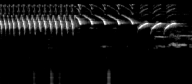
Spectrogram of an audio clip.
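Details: Canary in lure song for coaxing other canaries into singing: a rapid series of buzzy pulsed notes, then descending swept whistles, ending with three clear rising whistled slurs and a soft lower note.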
